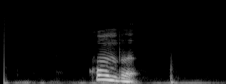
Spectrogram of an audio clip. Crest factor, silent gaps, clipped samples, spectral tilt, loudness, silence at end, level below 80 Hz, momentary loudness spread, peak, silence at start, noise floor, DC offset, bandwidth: 16 dB; none; under 0.1%; -11 dB/octave; -20 LUFS; 0.25 s; -40 dBFS; 22 LU; -6 dBFS; 0.05 s; -48 dBFS; under 0.1%; 5.4 kHz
